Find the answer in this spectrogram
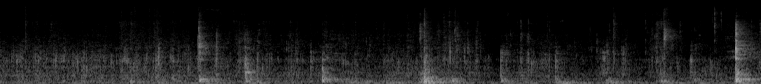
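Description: Hands stripping fresh thyme into a simmering pot of curry chicken: scattered soft rustles and light clicks against the pot, with a sharper click near the end, over the low steady sound of the pot cooking.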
